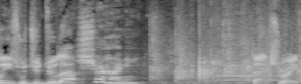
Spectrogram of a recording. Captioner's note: audience applauding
